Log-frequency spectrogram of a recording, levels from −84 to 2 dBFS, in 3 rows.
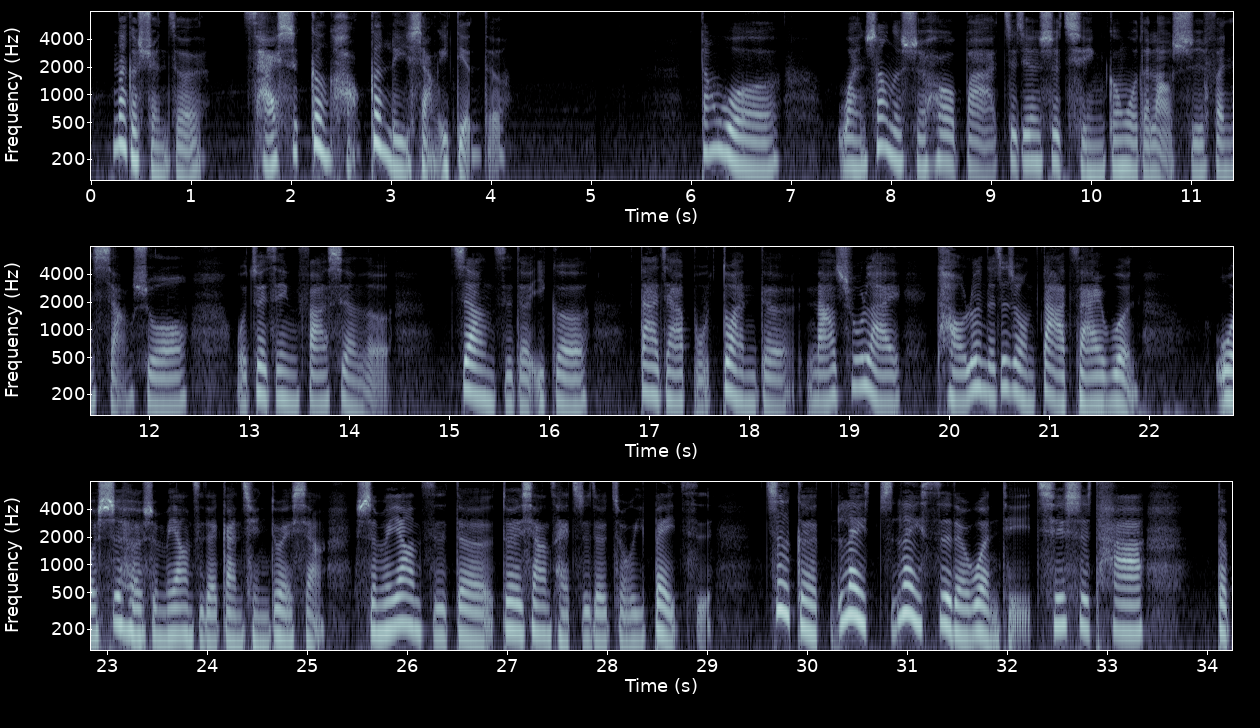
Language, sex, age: Chinese, female, 20-39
